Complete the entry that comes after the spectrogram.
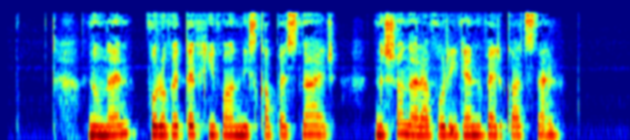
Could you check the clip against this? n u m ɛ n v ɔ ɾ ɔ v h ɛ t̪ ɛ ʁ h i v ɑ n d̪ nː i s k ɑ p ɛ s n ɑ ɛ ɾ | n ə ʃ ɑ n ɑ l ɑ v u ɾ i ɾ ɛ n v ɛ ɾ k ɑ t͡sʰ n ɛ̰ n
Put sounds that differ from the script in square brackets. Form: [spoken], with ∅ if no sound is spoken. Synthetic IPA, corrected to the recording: n u [n] ɛ n v ɔ ɾ ɔ v h ɛ t̪ ɛ [v] h i v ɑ n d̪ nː i s k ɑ p ɛ s n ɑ ɛ ɾ | n ə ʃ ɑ n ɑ [ɾ] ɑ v [ɔ] ɾ i ɾ ɛ n v ɛ ɾ k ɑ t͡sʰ n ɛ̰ n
